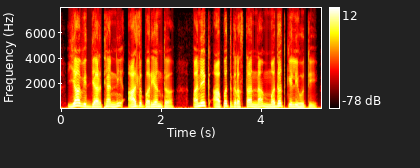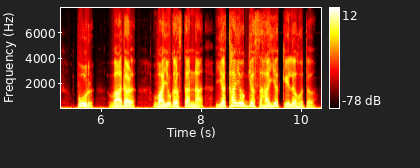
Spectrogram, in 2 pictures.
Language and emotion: Marathi, neutral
